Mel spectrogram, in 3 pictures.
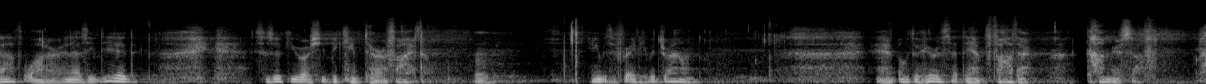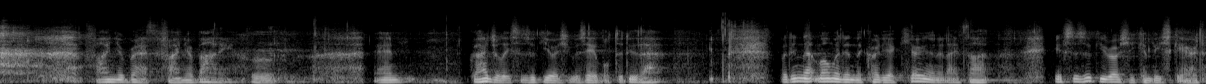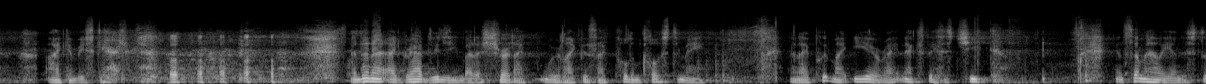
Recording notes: live on stage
